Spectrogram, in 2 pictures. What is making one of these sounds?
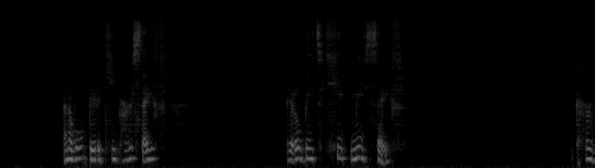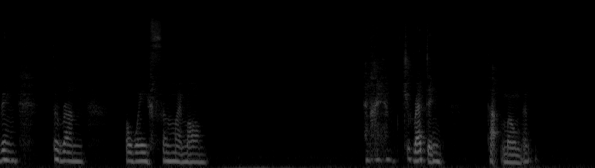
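A young woman speaks emotionally and quietly, close by.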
